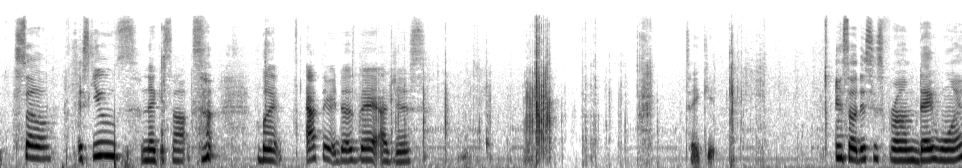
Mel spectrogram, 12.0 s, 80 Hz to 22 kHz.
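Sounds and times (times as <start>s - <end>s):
paper tearing off printer: 5.9s - 8.3s.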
